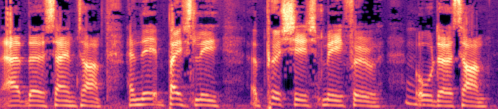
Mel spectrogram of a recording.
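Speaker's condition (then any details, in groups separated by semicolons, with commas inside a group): Motor neurone disease; progressive neurological disease; daily deterioration; speech heavily impacted, slowed down, slurred around the edges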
